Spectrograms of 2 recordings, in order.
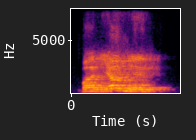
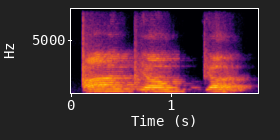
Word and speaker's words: Bunyamin: Anyway, Bunyamin is how you say Benjamin, which is the so-called West Indies, all right? Ban-yum-yun. You got the ba, the na, the ya, ma, and the ya, and the na. It is all connected.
